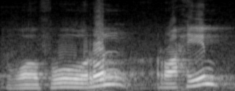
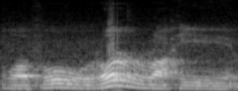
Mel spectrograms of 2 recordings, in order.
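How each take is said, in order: First: The n sound is pronounced before the r. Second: The n sound merges fully into the r.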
